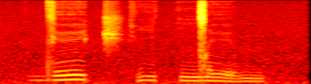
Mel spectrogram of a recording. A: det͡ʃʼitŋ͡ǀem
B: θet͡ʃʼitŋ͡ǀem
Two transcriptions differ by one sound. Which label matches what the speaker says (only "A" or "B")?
A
